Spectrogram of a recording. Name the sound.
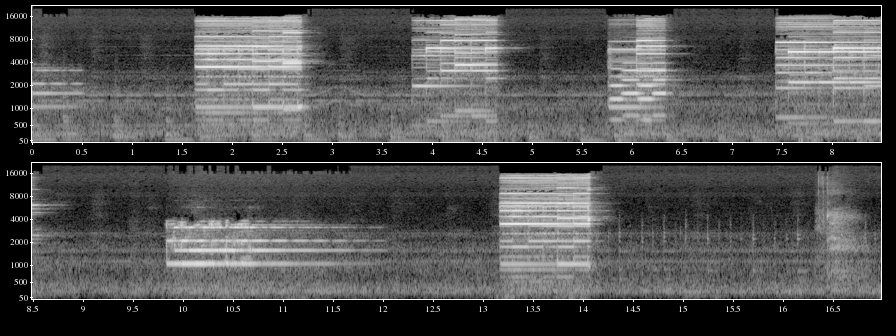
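smartwatch ringtones playing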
